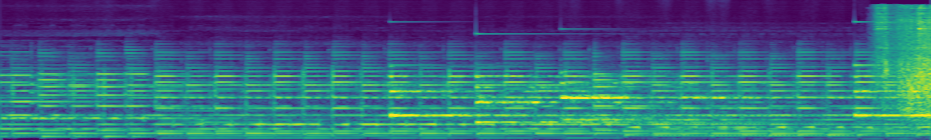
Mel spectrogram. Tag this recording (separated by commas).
Speech, Music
